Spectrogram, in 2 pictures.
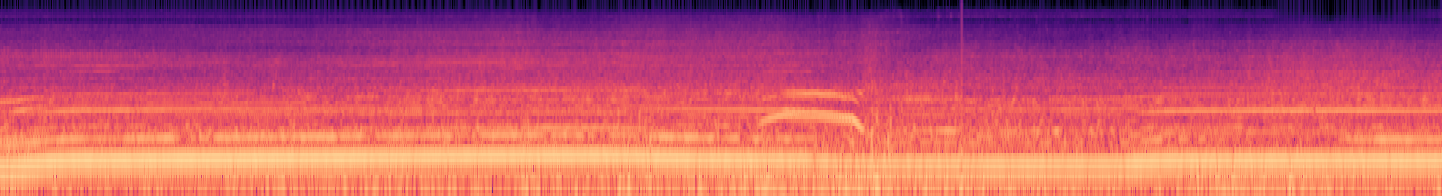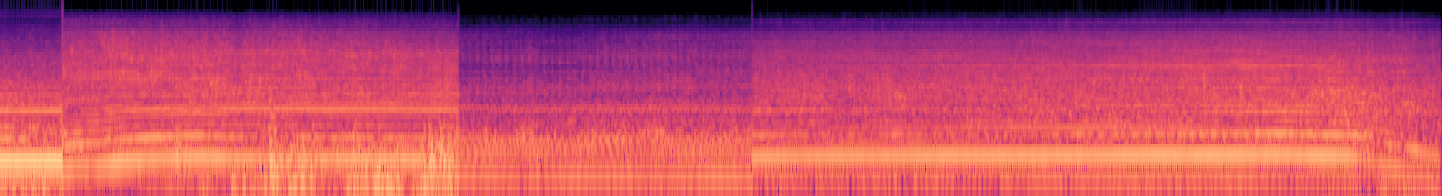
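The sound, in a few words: motorized Tuggy sandbox boat engine revving on a lake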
